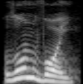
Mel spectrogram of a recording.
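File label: "лун-вой", Komi, female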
